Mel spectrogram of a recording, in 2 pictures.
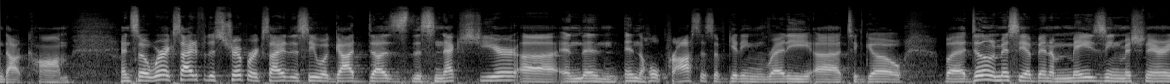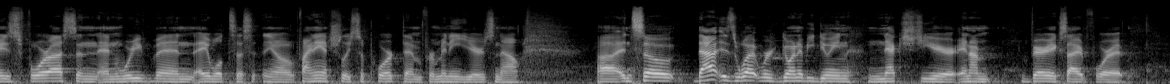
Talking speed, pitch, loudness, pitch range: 190 wpm, 135 Hz, -21 LUFS, 125-155 Hz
